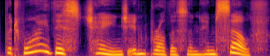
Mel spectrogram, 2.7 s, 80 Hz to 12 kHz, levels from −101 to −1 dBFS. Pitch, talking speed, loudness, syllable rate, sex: 235 Hz, 155 wpm, -17 LUFS, 4.2 syllables/s, female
